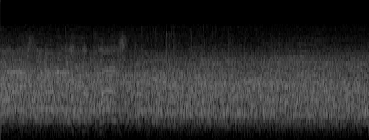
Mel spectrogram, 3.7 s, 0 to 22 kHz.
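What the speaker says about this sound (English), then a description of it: "The crowd in the MA Noble stand erupting at the moment." Rugby league crowd roaring in the MA Noble stand at a 1979 NSWRFL major semi-final between St George and Parramatta, a dense sustained cheer with scattered applause, loud and steady throughout.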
